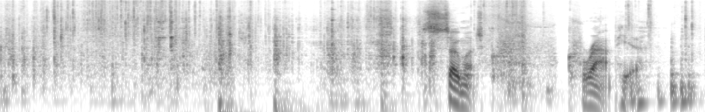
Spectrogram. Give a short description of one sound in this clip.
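A man rummages through items on a shelf, with light knocks and rustles.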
